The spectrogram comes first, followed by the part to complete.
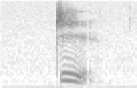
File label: "zhi4", chinese pinyin; 雉; 秩; 稚; 质; 豸; 膣; 觯; 炙; 痔; 痣; 忮; 滞; 治; 窒; 识; 陟; 骘; 彘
